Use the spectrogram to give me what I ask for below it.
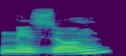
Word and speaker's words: maison: Bueno, tenemos la A y la I, se pronuncia E. Ejemplo, maison, semaine, prochaine.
